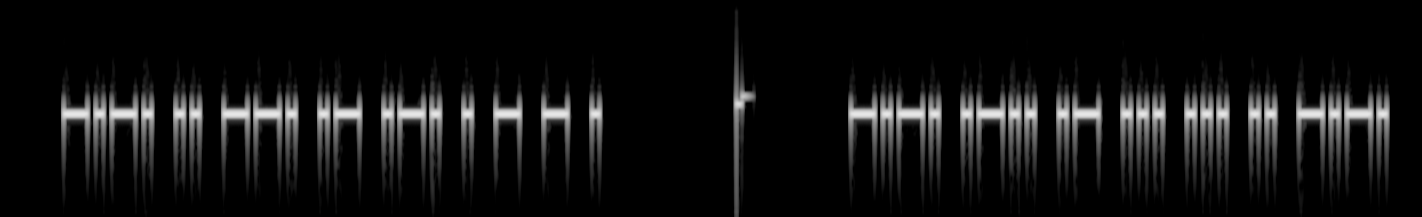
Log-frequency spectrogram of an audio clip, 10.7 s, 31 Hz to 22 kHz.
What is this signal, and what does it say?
Morse code, heard as a keyed tone, about 20 wpm, 700 Hz. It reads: CIGARETTE CLASSIC
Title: Sentences from Top 1000 Words - New Word Drill - 20wpm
